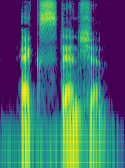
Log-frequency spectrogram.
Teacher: for the word extension, the stress is right in the middle.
